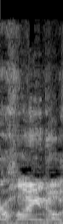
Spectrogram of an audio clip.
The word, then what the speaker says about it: Hino: of them of course i should be pronouncing it hino but everybody in ireland says hi no so he know i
